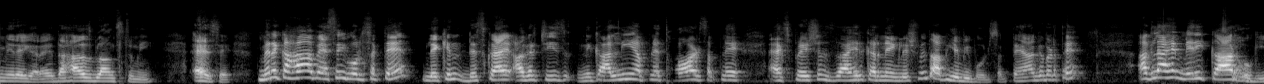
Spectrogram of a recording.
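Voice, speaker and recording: A man's voice: high-pitched, vocal fry, a bit bright. A young man, an English teacher, giving a lesson in Hindi and stretching out the example sentences with heavy stress. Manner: slow, stressed teaching delivery, drawing out example words.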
